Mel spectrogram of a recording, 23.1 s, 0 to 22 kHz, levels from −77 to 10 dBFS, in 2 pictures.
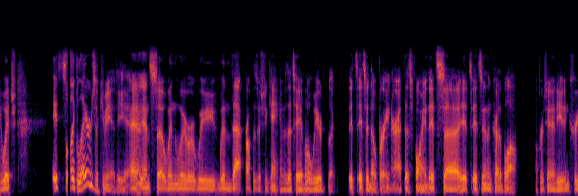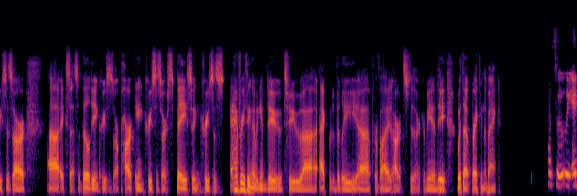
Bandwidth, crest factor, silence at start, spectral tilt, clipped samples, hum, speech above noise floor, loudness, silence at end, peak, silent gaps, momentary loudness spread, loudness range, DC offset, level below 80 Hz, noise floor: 9.8 kHz; 18 dB; 0 s; -5 dB/octave; under 0.1%; none; 64 dB; -19 LUFS; 0 s; -2 dBFS; 10.45-10.68 s; 8 LU; 3 LU; under 0.1%; -56 dBFS; -83 dBFS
